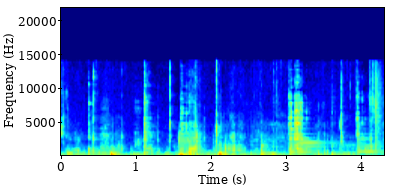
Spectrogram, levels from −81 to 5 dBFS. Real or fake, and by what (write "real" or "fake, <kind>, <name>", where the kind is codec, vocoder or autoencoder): real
